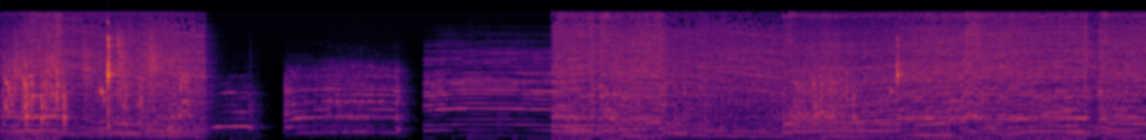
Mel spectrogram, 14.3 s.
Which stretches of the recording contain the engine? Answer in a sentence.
You can hear the engine from 0.0 to 2.6 s and from 6.8 to 14.2 s.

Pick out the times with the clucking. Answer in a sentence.
You can hear the clucking from 0.0 to 2.5 s and from 9.8 to 11.3 s.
